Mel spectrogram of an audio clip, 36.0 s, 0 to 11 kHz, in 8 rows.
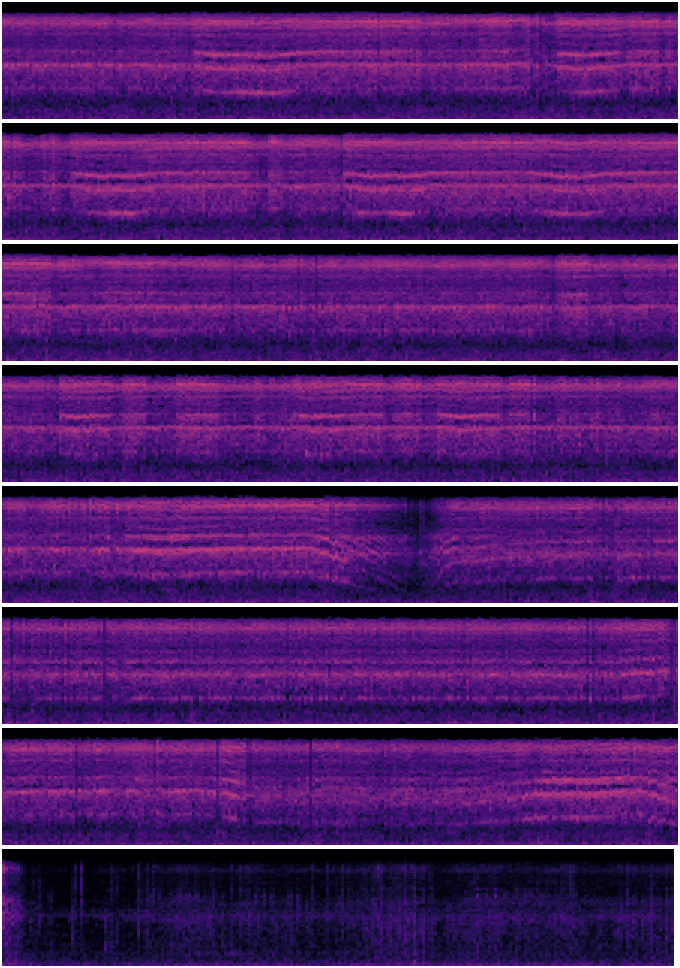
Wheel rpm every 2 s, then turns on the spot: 230, 230, 230, 230, 230, 230, 230, 230, 230, 230, 110, 190, 200, 210, 200, 150, 20, 20.
32-36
